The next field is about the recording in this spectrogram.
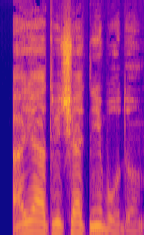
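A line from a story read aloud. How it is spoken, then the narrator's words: Grumbling mutter. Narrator (Russian): буркнул Испольнов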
